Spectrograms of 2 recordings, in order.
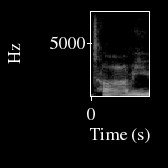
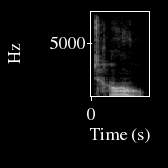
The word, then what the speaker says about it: tome: I feel like if you just apply the normal grammatical phonetic pronunciation onto that word in English, right? You would just come out with the word tome. Long O because of the E.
